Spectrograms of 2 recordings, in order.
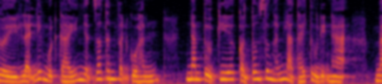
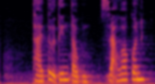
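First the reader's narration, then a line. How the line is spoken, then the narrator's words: Woman muttering. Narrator (Vietnamese): Nữ tử lẩm bẩm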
